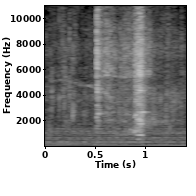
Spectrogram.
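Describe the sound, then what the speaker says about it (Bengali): Green onion being stirred into gandharaj chicken in a pan, with two brief scraping strokes over a steady low kitchen hum. "এবার একটু নাড়িয়ে একটু মিশিয়ে দিচ্ছি"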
